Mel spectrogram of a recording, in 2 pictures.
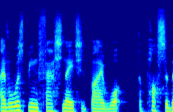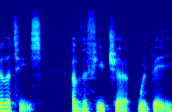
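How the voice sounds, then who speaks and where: In a very clean recording with a silent background, a man with a British accent speaks at a moderate pace, medium pitch and ordinary pitch variation. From UK. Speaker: tech executive and entrepreneur. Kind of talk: interview.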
